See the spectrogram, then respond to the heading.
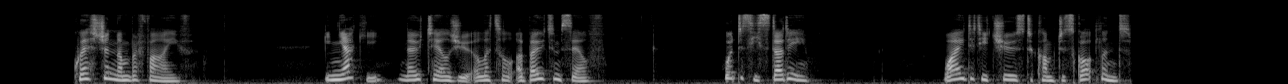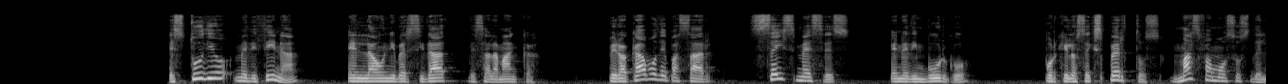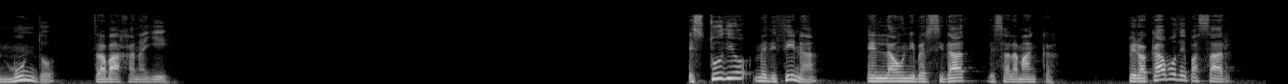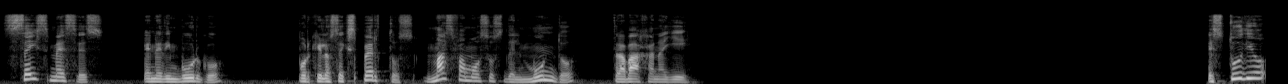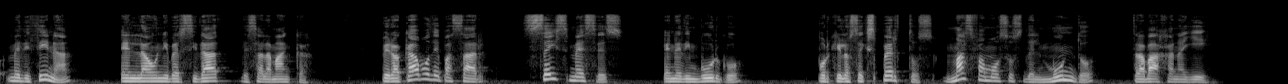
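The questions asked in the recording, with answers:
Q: What does he study?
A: Medicine (at the University of Salamanca)

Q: Why did he choose to come to Scotland?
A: Because the world's most famous experts work in Edinburgh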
